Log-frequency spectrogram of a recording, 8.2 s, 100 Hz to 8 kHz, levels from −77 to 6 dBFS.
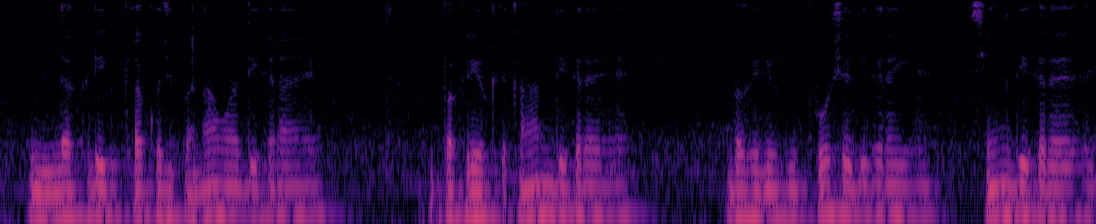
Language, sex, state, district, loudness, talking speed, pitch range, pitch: Hindi, male, Bihar, Madhepura, -41 LUFS, 175 wpm, 100-105 Hz, 105 Hz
